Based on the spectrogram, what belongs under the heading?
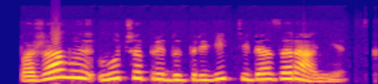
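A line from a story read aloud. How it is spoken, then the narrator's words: Suppressing laughter. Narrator (Russian): сказал, стараясь не рассмеяться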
